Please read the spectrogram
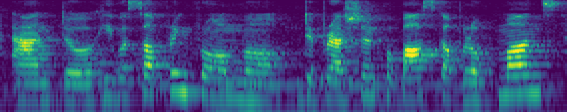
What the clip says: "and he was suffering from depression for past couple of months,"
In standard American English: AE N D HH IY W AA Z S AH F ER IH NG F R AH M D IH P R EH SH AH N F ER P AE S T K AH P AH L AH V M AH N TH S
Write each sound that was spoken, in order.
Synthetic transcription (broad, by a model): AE N D HH IY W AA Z S AH F ER IH NG F R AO M D IH P R EH SH AH N F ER P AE S T K AH P AH L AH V M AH N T S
